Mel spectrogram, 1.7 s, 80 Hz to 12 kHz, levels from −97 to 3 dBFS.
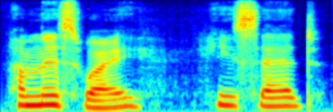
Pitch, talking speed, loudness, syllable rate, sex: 215 Hz, 180 wpm, -14 LUFS, 3.6 syllables/s, female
